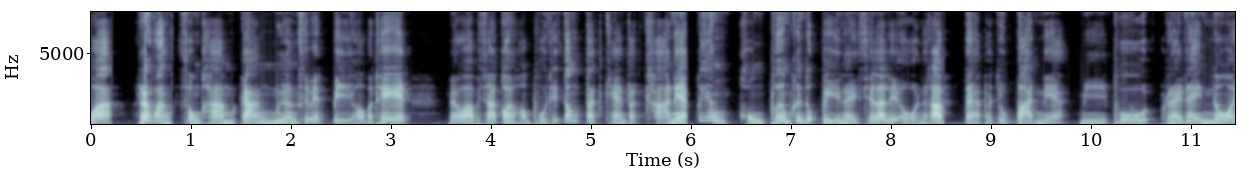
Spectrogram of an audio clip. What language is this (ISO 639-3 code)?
tha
